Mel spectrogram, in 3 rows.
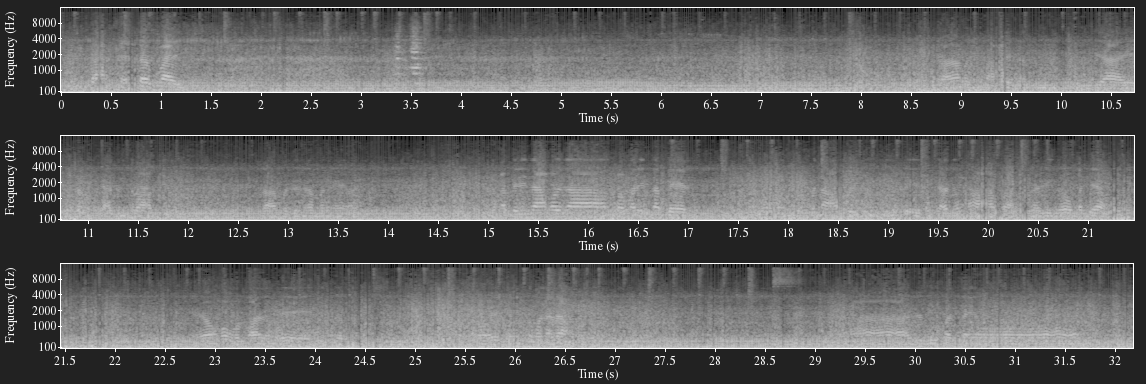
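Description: A 125cc KYMCO Super 8 scooter engine running steadily at cruising speed, with wind and road noise on the action-camera microphone. Background music and a voice come in at times over the ride noise.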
